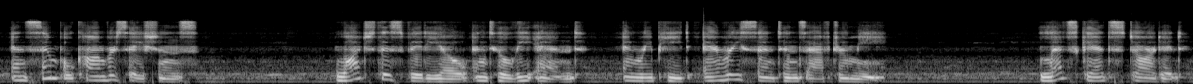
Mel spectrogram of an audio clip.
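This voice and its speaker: A man's voice: fairly high pitch, pushed and bright, distant mic, lo-fi sound, slight background noise. A man teaching a beginners' English lesson, reading numbered sentences and saying each one twice. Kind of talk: slow scripted language lesson with repetition.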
